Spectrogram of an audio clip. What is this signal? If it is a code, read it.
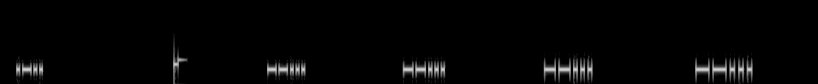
Morse code, heard as a keyed tone, about 38 wpm, spaced as for 8 wpm, 700 Hz. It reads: L 7777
